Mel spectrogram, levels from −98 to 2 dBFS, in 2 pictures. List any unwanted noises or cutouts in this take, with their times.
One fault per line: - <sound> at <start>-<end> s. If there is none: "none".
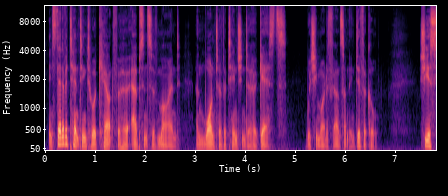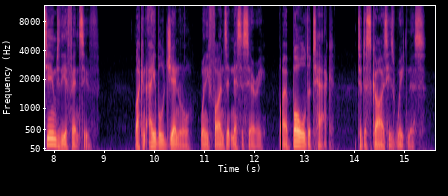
- dropout at 12.5-12.6 s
